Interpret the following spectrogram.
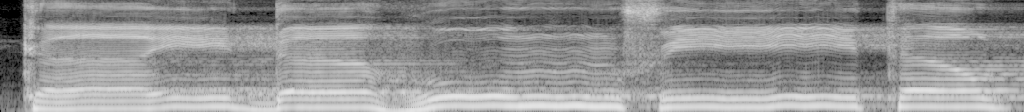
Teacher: Huruf lam yang berkasroh ini bertemu dengan huruf ya sukun, maka huruf lamnya kita baca panjang dengan panjang 2 harokat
